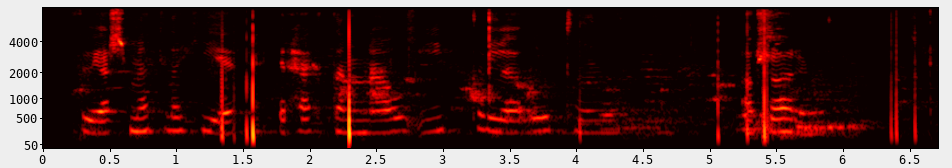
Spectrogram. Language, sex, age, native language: Icelandic, female, 30-39, Icelandic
